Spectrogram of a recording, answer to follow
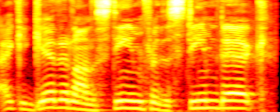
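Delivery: high-pitched torn weighing of options; Larry David. Retold or imitated. Host acts out a gif about choosing consoles, Larry David style. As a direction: lightly mimic a comic dilemma, voice lifted. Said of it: "that Larry David gif where it's like".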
